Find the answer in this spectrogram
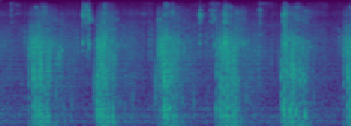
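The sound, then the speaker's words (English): Marching feet of the King's Own Grenadier Guards: five heavy, evenly spaced stamps about half a second apart, loud and regular like boots striking in step. “the marching feet are provided by the King's Own Grenadier Guards. So it's up, two, three, four, and let's hear those marching feet, please.”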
